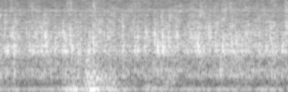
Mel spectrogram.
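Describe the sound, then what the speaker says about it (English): Milkfish with miso sautés in a pan, giving a soft, even sizzle that stays faint and steady throughout with no voices. "Let's continue to saute."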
